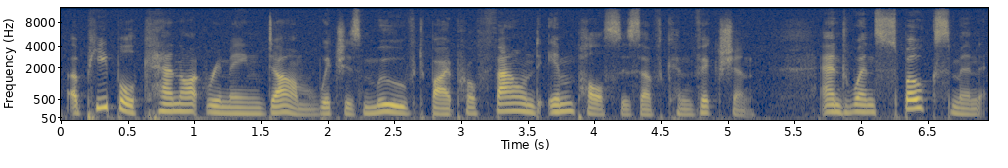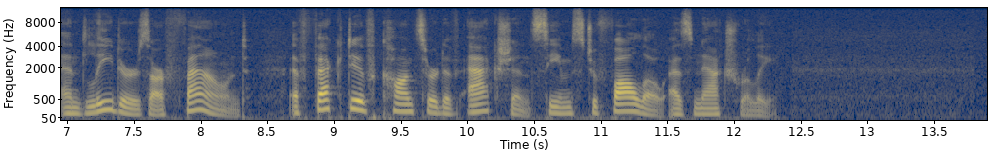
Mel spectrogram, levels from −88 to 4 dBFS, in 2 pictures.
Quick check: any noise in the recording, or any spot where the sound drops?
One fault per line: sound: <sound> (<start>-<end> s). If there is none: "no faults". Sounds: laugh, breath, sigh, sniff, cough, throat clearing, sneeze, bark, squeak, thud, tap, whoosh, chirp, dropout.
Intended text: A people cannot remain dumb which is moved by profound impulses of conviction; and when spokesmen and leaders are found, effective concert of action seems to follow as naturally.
no faults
